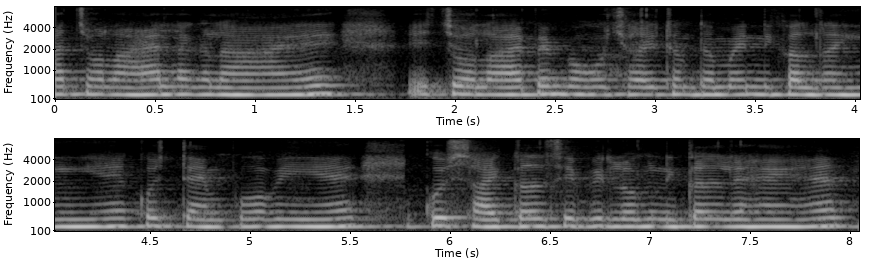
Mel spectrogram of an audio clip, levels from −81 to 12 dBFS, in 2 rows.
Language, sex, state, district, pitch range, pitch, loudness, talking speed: Hindi, female, Bihar, Bhagalpur, 230-240 Hz, 235 Hz, -20 LUFS, 185 wpm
